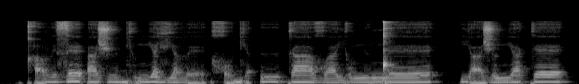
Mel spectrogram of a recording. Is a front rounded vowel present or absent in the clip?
absent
